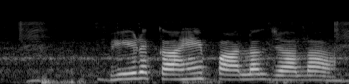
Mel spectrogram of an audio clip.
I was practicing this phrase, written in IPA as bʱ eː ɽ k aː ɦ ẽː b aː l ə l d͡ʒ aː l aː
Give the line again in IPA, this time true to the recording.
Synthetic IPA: bʱ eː ɽ k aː ɦ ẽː p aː l ə l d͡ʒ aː l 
